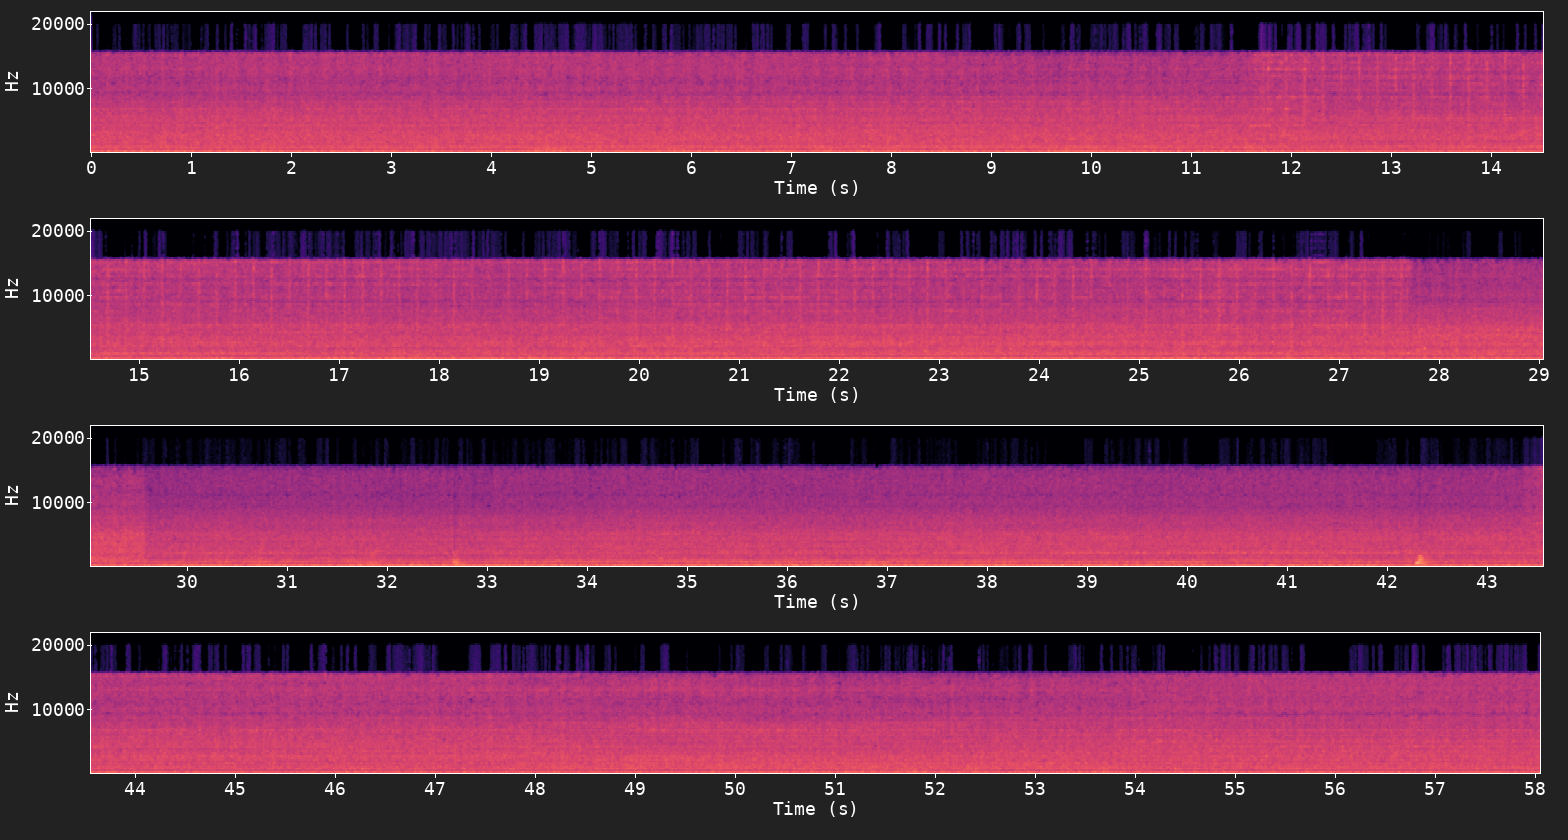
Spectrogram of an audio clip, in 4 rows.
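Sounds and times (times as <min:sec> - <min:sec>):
sawmill machinery running: 0:00.0 - 0:58.0
short sharp knock: 0:42.2 - 0:42.6.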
